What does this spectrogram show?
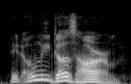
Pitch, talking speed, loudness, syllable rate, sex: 130 Hz, 185 wpm, -15 LUFS, 4.9 syllables/s, male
